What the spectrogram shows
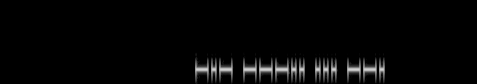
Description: Morse code, heard as a keyed tone, about 26 wpm, 700 Hz. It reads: K8SG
